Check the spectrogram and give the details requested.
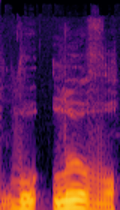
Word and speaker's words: Louisville: it they meet every other year uh in Louisville Kentucky which is my home state the Commonwealth that is pronounced Louisville Louisville Louisville um had a wonderful time uh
